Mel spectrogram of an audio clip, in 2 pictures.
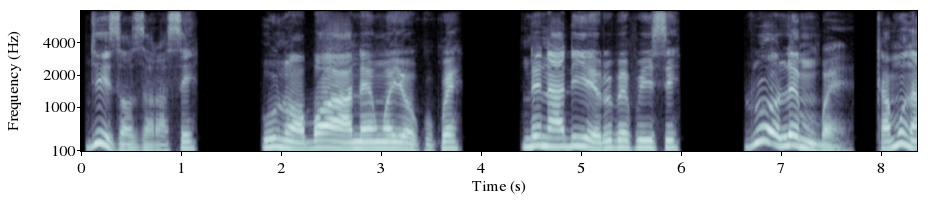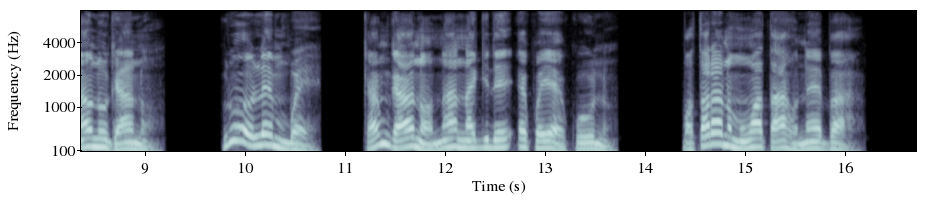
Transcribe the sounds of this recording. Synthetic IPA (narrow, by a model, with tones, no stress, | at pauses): d͡ʒi˦˨sɔ˨sza̰˨ɾa̰˨sɪ˦ | u˦nu˨ɔ˨ɡ͡bɔ˦a˦ne˦ŋʷe˦jo˨kʷu˨kʷe˦ | n̩˦dɪ˦na˨a˨dɪ˦ɣe˨ɾu˦be˦kʷi˦si˦ | ɾu˦o˨le˦ŋ͡m̩˨ɡ͡bḛ˨ | ka˨mʊ˦na˨u˦nu˦ɡa˨a˦nɔ̰˨ | ɾu˦o˨le˦ŋ͡m̩˨ɡ͡be˨ | ka˨m̩˦ɡa˨a˦nɔ˨na˦na˦ɡi˦de˦e˦kʷe˨je˦˨kʷu˦nṵ˨ | k͡pɔ˨ta˦ɾa˦nʊ˨m̩˨ŋʷa˦ta˨a˦ɦʊ˨ne˦ba˦˨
